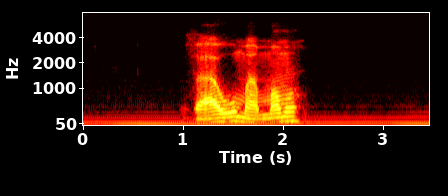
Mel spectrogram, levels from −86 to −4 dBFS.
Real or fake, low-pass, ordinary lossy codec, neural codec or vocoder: real; 7.2 kHz; Opus, 16 kbps; none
